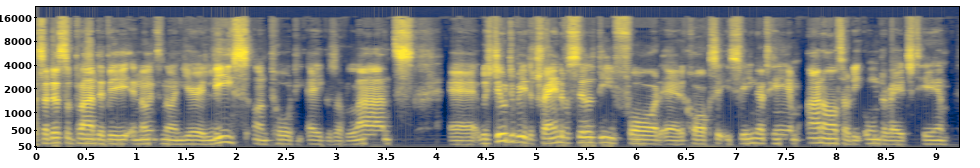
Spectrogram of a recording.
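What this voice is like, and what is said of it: Dublin Irish accent. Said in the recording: “a fellow with a Dublin accent”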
